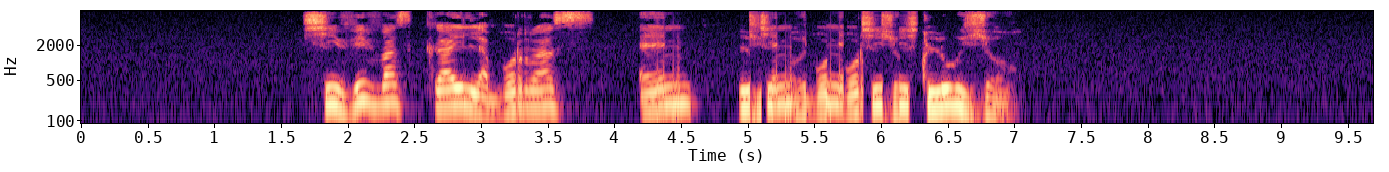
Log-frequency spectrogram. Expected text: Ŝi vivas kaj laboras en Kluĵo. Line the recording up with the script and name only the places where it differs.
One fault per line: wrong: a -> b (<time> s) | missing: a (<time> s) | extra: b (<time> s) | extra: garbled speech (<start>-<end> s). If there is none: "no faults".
extra: garbled speech (4.9-6.3 s)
